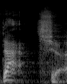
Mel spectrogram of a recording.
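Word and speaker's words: Dacia: ads they've been doing they keep referring to themselves as dater no I think that's because that's how you say it in Romania where it's built hey you know there's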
